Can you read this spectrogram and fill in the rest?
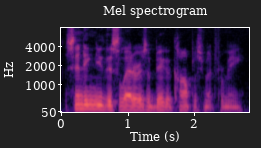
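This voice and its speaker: A man's voice: medium pitch, brisk, dark tone, smooth. A middle-aged man, a son reading a personal letter aloud and reflecting on it.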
